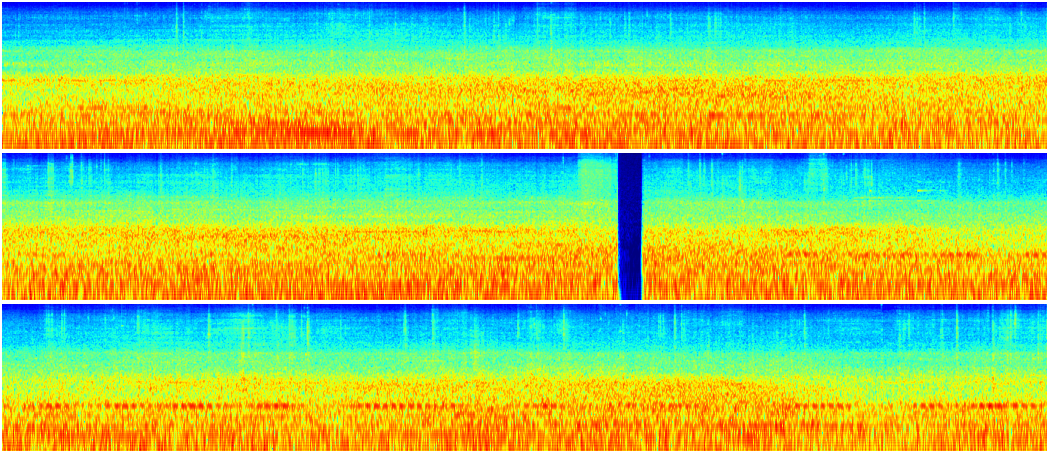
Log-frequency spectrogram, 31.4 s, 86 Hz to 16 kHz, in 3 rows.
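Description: Hitachi EX15-1 mini excavator's diesel engine running steadily under load while the arm digs dirt. The sound cuts out for an instant a little past halfway: a glitch in the recording.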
